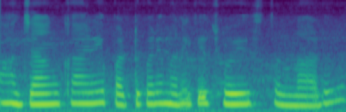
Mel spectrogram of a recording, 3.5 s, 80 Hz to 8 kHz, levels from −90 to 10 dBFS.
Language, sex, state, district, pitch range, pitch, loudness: Telugu, female, Telangana, Karimnagar, 235-250 Hz, 240 Hz, -13 LUFS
